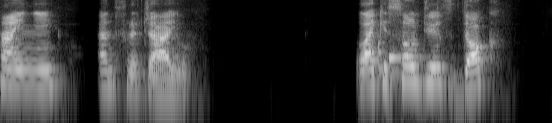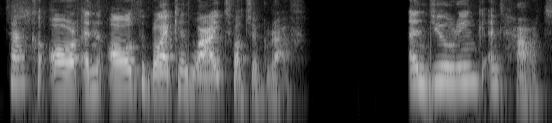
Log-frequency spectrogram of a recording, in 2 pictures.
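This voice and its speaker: In a Polish accent, a woman speaks at a very slow pace and medium pitch, with long, frequent pauses. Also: ordinary pitch variation. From Poland. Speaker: poet. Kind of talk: poetry reading.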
